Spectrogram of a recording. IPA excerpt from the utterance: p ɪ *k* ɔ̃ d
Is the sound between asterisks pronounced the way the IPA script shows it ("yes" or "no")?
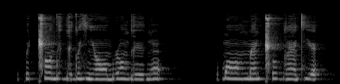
no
